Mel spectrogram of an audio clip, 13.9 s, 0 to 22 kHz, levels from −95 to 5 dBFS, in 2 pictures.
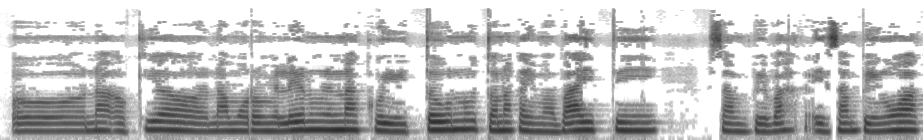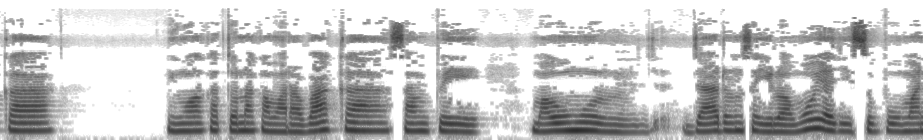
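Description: Throughout, likely MP3 compression starved of bits, which fits 32 kbps, removes everything above 17.3 kHz and flickers weak lines, leaving the speech plainly watery.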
